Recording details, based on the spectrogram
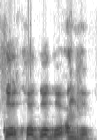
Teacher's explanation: तो कवर्ग का उच्चारण स्थान कंठ है। इसका मतलब हुआ को का उच्चारण स्थान कंठ हो गया, खो का उच्चारण स्थान कंठ हो गया, गो का उच्चारण स्थान कंठ हो गया, घो अंगो सबका उच्चारण स्थान क्या हो जाएगा?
